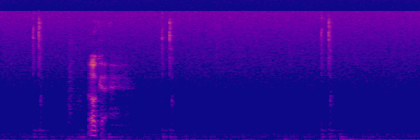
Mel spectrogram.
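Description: A few faint single computer mouse clicks, spaced irregularly over several seconds, against near silence.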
